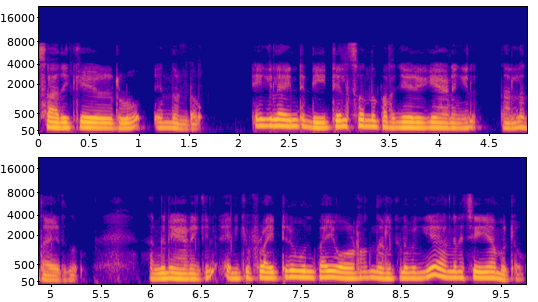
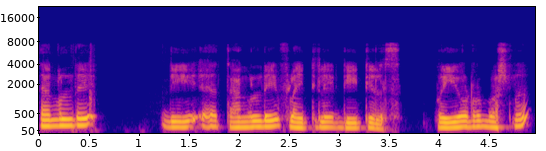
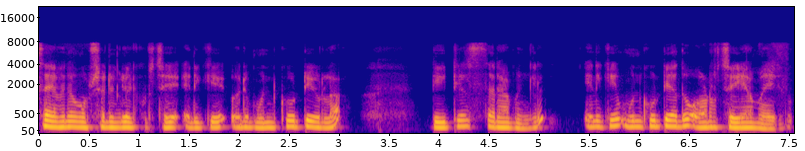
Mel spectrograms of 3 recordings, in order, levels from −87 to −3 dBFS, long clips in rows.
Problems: low volume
